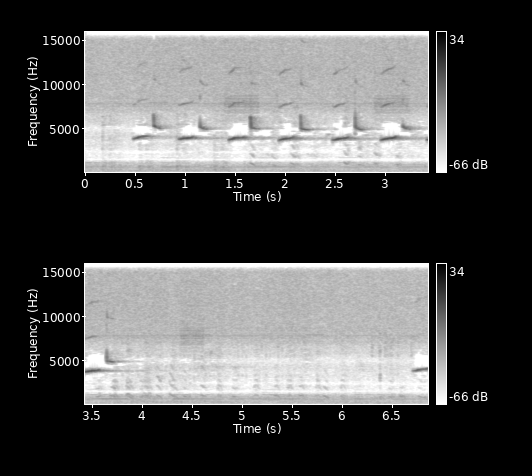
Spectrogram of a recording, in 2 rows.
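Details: Garden great tit recorded in March 2023 at Weener, East Frisia, northwest Germany, giving a run of about six clear two-part whistles, a sustained note then a brief higher one, at a steady pace, then falling quiet with one final phrase against steady low rumble.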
